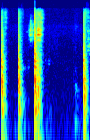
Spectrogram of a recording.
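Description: Four sharp knocks on a door, three in quick succession then a pause before a final rap, close and loud with silence between.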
